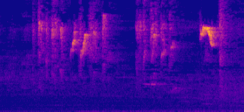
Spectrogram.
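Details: Tame, spotted-plumaged black sunbird practising its song, actively calling: a few very high, thin chirps and short twittering bursts scattered over three seconds, with a low background hum throughout.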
